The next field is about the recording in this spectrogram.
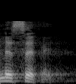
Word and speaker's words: Mississippi: When you're born in Mississippi, it's two syllables.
